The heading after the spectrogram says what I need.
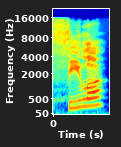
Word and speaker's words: Fila: balance balance and then f-i-l-a is fila i've heard fila and fila i've always said it as fila like la-la-la-la-la fila and the other ones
